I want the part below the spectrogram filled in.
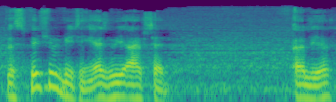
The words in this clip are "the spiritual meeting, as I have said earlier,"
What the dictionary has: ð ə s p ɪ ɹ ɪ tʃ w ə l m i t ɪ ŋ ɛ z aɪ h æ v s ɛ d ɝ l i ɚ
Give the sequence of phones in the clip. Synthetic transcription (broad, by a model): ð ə s p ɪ ɹ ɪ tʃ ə l m i t ɪ ŋ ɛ z aɪ h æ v s ɛ d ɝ l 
